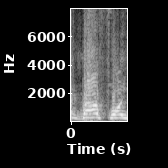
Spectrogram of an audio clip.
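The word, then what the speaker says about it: Baffour: Osei Bafo Yaw Akoto. Find me his photograph. Osei Bafo Yaw Akoto. Bafo is spelled B-A-F-F-O-U-R.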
